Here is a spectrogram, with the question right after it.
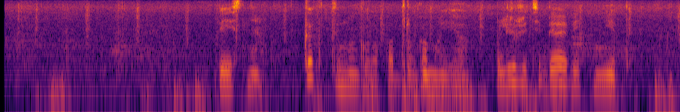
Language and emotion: Russian, neutral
